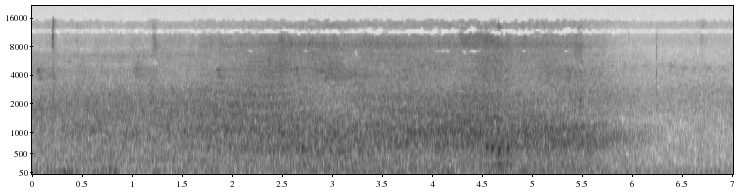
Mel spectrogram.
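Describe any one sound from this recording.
Traffic passes by on a nearby road.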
